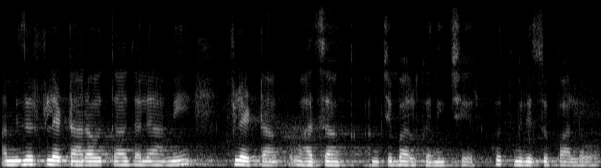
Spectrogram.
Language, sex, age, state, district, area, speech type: Goan Konkani, female, 60+, Goa, Canacona, rural, spontaneous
